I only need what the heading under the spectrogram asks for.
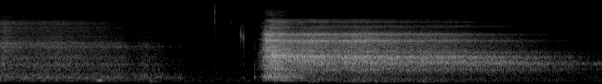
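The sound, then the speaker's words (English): A deep breath during a guided meditation: a soft, airy inhale through the nose, then a few small clicks and a louder, long exhale through the mouth that slowly fades away. “Take a nice cleansing inhale through the nose and release it completely through the mouth.”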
